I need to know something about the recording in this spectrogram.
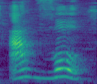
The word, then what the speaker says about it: avô: Avô, a última sílaba é a mais forte e recebeu acento.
